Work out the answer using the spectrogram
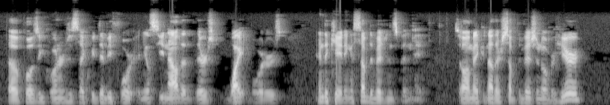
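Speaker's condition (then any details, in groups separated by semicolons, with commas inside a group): No condition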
